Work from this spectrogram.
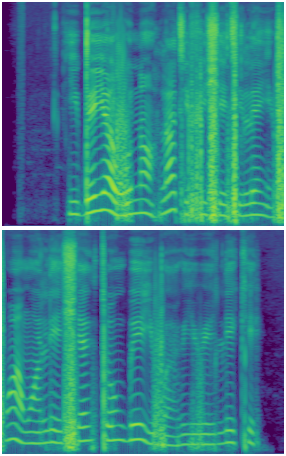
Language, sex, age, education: Yoruba, female, 30-45, tertiary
